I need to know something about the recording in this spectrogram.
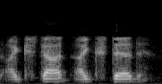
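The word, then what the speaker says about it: Eichstaedt: Eichstadt.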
